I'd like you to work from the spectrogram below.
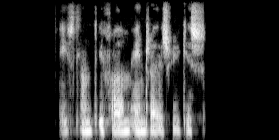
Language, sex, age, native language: Icelandic, female, 20-29, Icelandic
